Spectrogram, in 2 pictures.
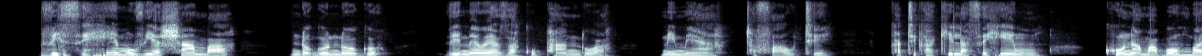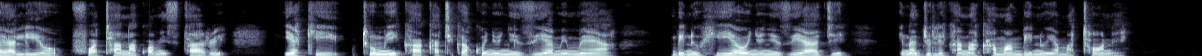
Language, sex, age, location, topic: Swahili, female, 18-24, Nairobi, agriculture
